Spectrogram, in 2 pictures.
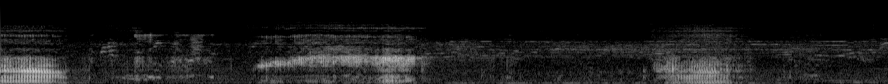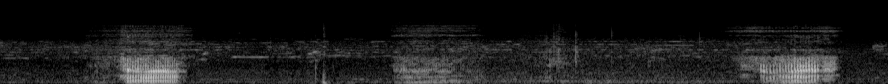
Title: SNOORING BE LIKE #funny #snoring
